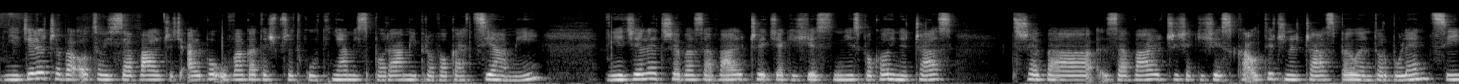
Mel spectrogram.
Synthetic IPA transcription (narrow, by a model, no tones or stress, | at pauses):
vɲed͡ʑɛlɛtʂɛbaʔɔt̪sɔʑzavalt͡ʂɘt͡ɕalbɔʔuvaɡat̪ɛʂpʂɛt̪kut̪ɲamʲispɔɾamʲipɾɔvɔkat̪sʲjamʲi | vɲed͡ʑɛlɛtʂɛbazavalt͡ʂɘt͡ɕjakʲiɕjɛst̪ɲɛspɔkɔjnɘt͡ʂas | tʂɛbazavalt͡ʂɘt͡ɕjakʲiɕjɛst̪ka̰ʔɔ̰t̪ɘt͡ʂnɘt͡ʂaspɛwɛnt̪uɾbulɛnt̪sʲji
